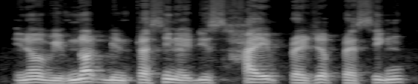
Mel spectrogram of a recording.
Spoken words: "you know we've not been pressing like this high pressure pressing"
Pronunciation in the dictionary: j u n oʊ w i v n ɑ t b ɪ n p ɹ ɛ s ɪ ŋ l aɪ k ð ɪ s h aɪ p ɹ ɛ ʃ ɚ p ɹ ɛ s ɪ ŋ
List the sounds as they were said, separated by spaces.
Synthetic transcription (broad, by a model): j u n oʊ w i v n ɑ t b ɪ n p ɹ ɛ s ɪ ŋ w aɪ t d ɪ s h aɪ p ɹ ɛ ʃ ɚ p ɹ ɛ s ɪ ŋ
